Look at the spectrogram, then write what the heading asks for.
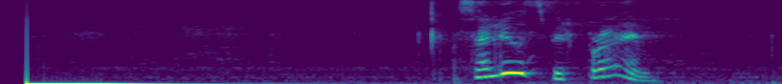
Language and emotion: Russian, positive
